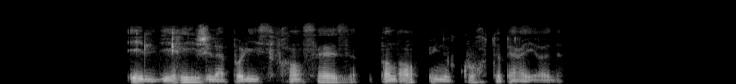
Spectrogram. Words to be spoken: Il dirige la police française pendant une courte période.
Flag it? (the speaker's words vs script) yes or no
no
